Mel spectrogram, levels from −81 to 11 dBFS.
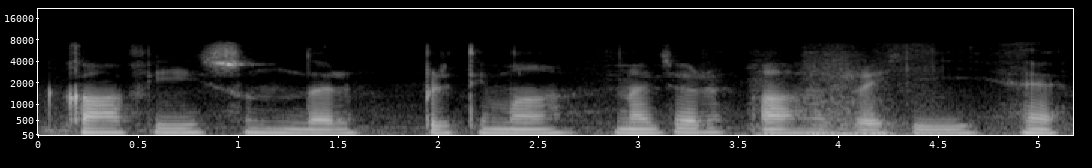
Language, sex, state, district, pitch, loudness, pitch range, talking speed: Hindi, male, Madhya Pradesh, Bhopal, 110 Hz, -22 LUFS, 105-120 Hz, 80 wpm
